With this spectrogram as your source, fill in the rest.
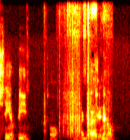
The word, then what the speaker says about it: Stamp3de: He pronounced my name Stamp303. 03. That's what I was saying. I was saying Stamp3de3. That's what I was saying. Because the way you spell it. The way it looks, it's completely understandable. You know, you change the E's to a 3, so it's Stampede.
